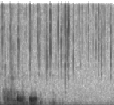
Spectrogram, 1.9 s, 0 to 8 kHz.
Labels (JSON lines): {"label": "biophony, low growl", "recorder": "SoundTrap 300"}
